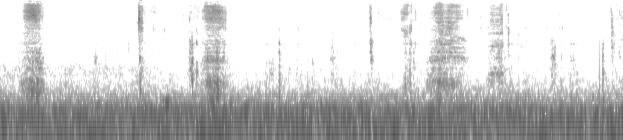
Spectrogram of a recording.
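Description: A person chewing a mouthful of thick, chewy fresh-cut noodles in sauce, with soft mouth clicks scattered through it, over a low steady hum.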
